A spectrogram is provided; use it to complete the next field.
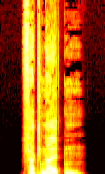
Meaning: inflection of verknallen: 1. first/third-person plural preterite 2. first/third-person plural subjunctive II
- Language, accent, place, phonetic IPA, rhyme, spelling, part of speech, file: German, Germany, Berlin, [fɛɐ̯ˈknaltn̩], -altn̩, verknallten, adjective / verb, De-verknallten.ogg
